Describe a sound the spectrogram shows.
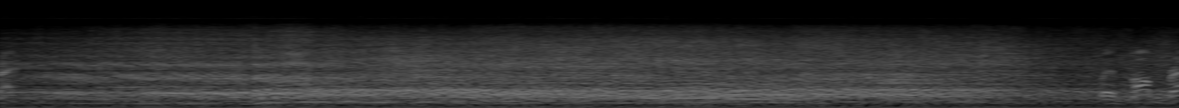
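A motorcycle engine roars past at high speed.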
